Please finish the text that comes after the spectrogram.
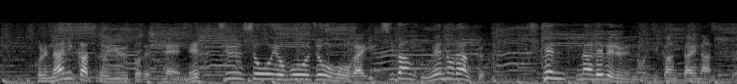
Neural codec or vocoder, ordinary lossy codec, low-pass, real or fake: none; none; 7.2 kHz; real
